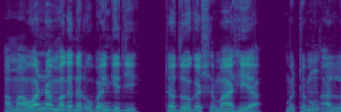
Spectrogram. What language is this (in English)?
Hausa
